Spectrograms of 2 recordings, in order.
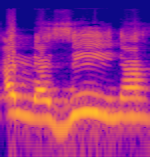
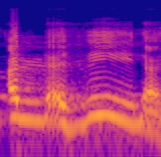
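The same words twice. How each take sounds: First: The middle consonant is not a soft 'th'. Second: The middle consonant is a soft 'th' sound. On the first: The speaker calls it wrong. "tak boleh baca allazina. Salah" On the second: The speaker calls it right. "Dia kena sebut allazina"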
